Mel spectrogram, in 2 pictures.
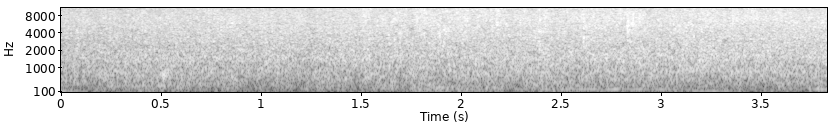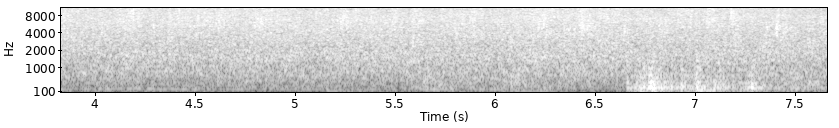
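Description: Steady rain falls in a dense, hissing wash throughout, with a low rumble of thunder rolling underneath and a sharper burst near the end. No voices are present.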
